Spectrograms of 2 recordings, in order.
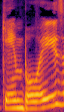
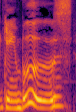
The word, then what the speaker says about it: Gambouz: And I was like, no, I'm not putting that in there, because I'll say Game Boys and not Gambouz, which is apparently how it's supposed to be pronounced, according to Google.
